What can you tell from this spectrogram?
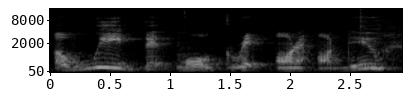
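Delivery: slow, hammed-up mock British accent; bad British accent. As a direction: attempt a British accent and do it badly. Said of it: "I don't know why I did that horrible accent".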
